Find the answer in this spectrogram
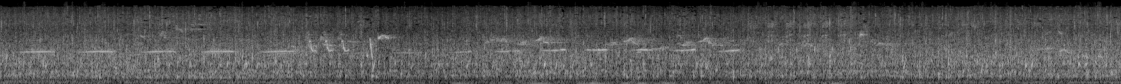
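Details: Common nightingale (Luscinia megarhynchos) singing in forest beside a babbling brook: short whistled notes repeated in quick series, broken by brief fluttery trills, half-masked by the steady rush of the stream.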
